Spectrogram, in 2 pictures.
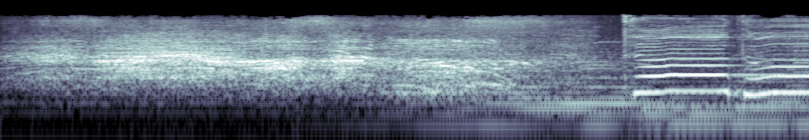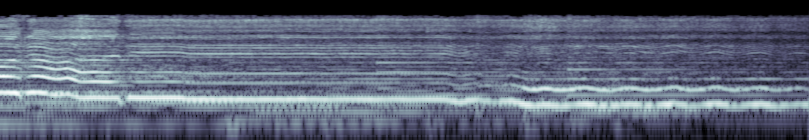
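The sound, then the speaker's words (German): A large crowd at a papal mass celebrated by Pope Francis roars and cheers in a broad wash of noise for a few seconds, then breaks into loud rhythmic chanting, many voices rising and falling together on a sung melody. “Immer wieder wurde die Feier von Beifallsprechchören und Schreien unterbrochen.”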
